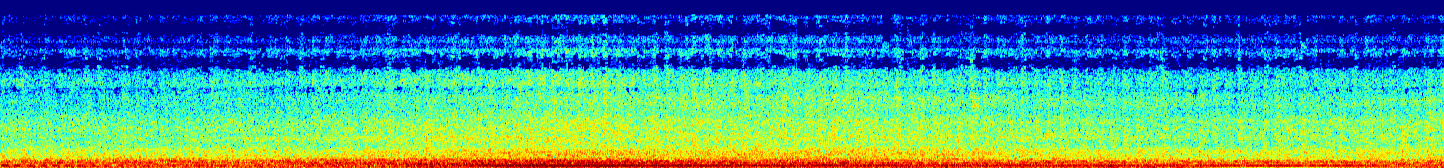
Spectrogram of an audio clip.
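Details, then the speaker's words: Daikin commercial air handler serving a large auditorium, its blower running with a steady loud roar and a constant whine from worn blower bearings; the blower motor was already replaced for loud bearings, and the blower bearings are to be replaced. "All right, today's video, we are going to be replacing some blower bearings."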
